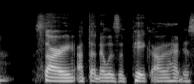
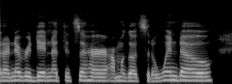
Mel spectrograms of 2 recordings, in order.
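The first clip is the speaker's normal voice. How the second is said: ordinary delivery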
